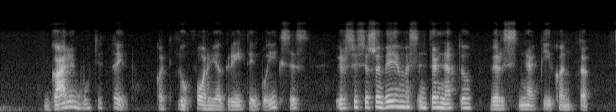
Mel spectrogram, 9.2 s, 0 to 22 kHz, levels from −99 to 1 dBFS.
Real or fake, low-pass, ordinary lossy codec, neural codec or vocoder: fake; 7.2 kHz; Opus, 32 kbps; codec, 16 kHz, 0.8 kbps, ZipCodec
